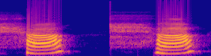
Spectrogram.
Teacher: اس میں عموماً یہ کہا جاتا ہے کہ اس میں ٹھنڈی سانس کی آواز آتی ہے، ٹھیک ہے، جیسے ہم آئس کریم وغیرہ کچھ کھا لیں تو وہ یا ٹھنڈا پانی پینے تو اس طرح کی ساؤنڈ آتی ہے، تو اس میں یہ ساؤنڈ ضروری ہے، ٹھیک ہے، ہا اور ہا، ہا اور ہا، ان میں بھی کیا ہے فرق رکھنا ہے ہم نے۔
